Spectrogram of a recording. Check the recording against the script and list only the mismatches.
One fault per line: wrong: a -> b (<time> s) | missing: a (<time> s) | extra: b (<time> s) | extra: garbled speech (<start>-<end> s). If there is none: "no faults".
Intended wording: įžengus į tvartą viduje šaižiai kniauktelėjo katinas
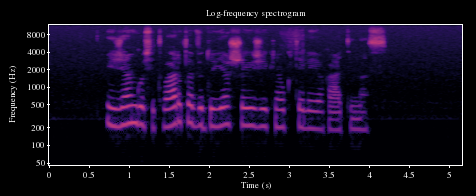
no faults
